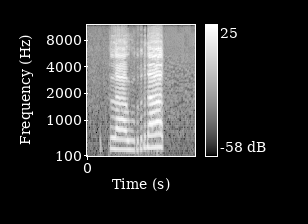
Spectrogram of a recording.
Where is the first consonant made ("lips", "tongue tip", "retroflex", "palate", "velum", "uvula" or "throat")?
lips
